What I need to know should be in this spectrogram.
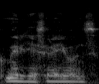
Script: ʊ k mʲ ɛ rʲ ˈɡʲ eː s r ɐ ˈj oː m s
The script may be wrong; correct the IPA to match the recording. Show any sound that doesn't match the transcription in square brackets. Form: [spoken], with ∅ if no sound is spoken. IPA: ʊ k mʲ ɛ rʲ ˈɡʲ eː s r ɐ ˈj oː [n] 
